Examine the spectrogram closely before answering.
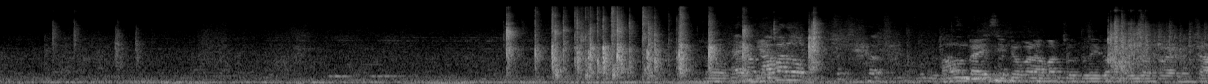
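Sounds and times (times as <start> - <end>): people clapping: 5.0 - 8.3.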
